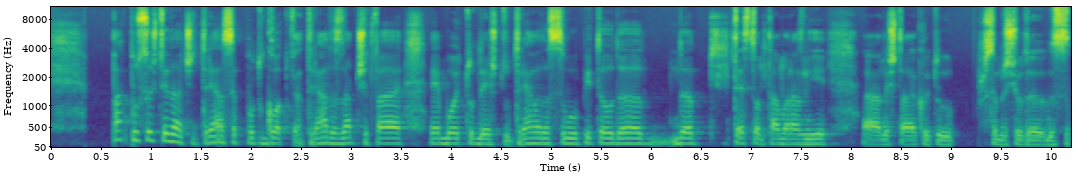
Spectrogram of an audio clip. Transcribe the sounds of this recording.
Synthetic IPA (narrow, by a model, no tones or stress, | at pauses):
pak̚posɤʃt̪iənat͡ʃint̪ɾʲavəd̪ɐsɛpod̪ɡɔt̪vʲjɐt̪ɾʲavəd̪ɐznamt͡ʃɛt̪ovaɛmɔɛt̪onɛʃt̪ot̪ɾʲjabvəd̪ɐsəmɡopit̪əlˠd̪ɐd̪ɐt̪ɛst̪vəmt̪amɾazninɛʃt̪akoit̪ʊ | səmɾɛʃilˠd̪ɐd̪ɐs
